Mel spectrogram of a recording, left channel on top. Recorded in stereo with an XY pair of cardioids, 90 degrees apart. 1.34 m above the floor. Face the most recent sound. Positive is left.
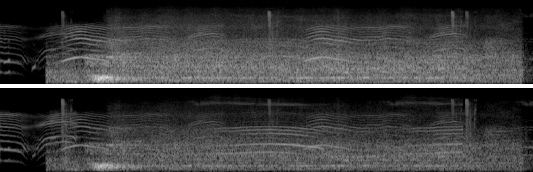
turn(degrees=55)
